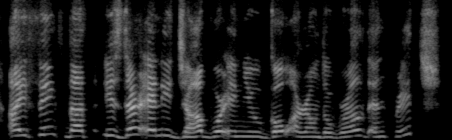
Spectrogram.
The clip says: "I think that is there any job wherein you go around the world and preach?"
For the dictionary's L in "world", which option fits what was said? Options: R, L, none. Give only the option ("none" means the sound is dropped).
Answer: L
